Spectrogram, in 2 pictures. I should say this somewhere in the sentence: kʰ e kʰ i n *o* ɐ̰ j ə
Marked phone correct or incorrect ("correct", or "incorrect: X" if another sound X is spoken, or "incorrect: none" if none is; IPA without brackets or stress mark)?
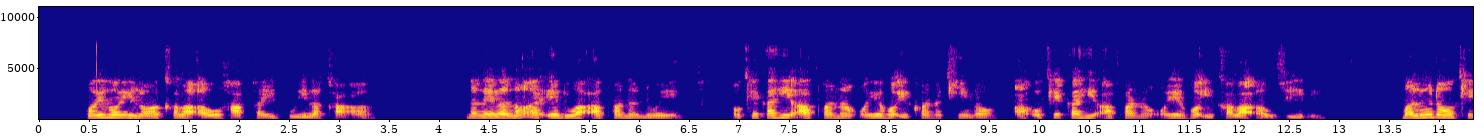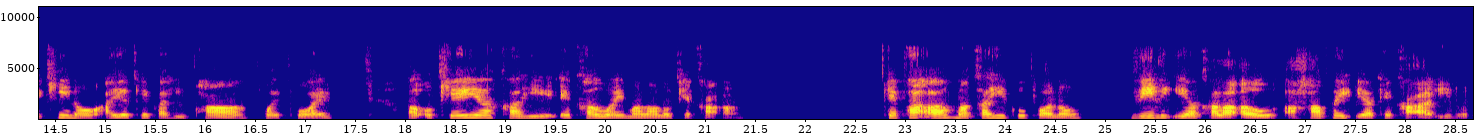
correct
